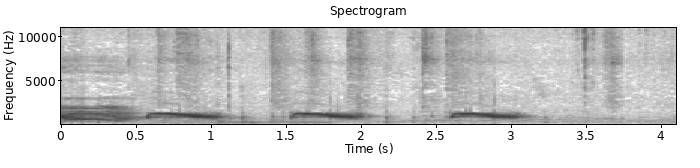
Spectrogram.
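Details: Zebra dove cooing in a small space: three loud, short, warbling coo phrases about a second apart, slightly descending, with faint background rustle.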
